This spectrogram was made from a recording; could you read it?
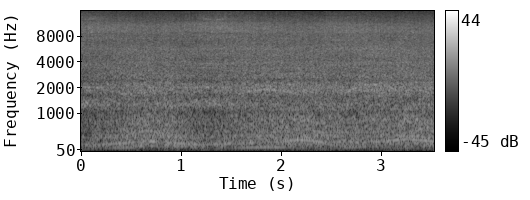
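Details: Jeep Cherokee 4.0 after new radiator, fan clutch and stainless exhaust manifold: loud steady rush of air over the revving engine, strong and even with no rattle; new fan clutch engaging properly.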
